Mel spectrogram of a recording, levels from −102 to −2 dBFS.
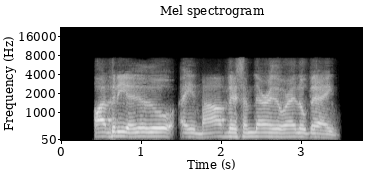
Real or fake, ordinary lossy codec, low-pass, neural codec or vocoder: fake; AAC, 32 kbps; 7.2 kHz; codec, 16 kHz, 0.5 kbps, X-Codec, HuBERT features, trained on balanced general audio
